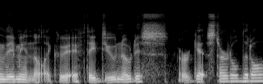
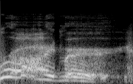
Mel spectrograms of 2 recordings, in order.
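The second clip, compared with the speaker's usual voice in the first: super intense, urgent, high-pitched delivery; 8 semitones higher, 3 dB louder than usual. Retelling how the lion arrives in the old film: imitating a super intense Aslan. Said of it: "he's just, like, super intense about it".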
